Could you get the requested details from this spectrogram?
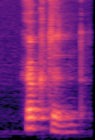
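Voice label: "hukten", Dutch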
